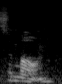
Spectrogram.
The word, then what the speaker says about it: Simone: Simone, not Simon.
